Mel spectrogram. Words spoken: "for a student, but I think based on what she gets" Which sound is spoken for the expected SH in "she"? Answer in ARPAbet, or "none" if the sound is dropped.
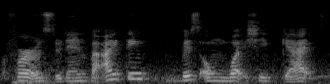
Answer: SH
